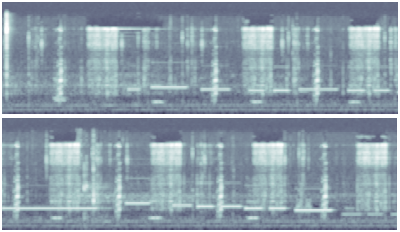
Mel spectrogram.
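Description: A handheld game console plays a light, tinkling tune through its small speaker.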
